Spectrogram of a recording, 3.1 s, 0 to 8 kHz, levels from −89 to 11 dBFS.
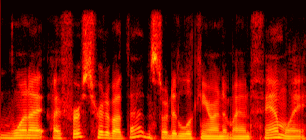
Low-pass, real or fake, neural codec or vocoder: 7.2 kHz; real; none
